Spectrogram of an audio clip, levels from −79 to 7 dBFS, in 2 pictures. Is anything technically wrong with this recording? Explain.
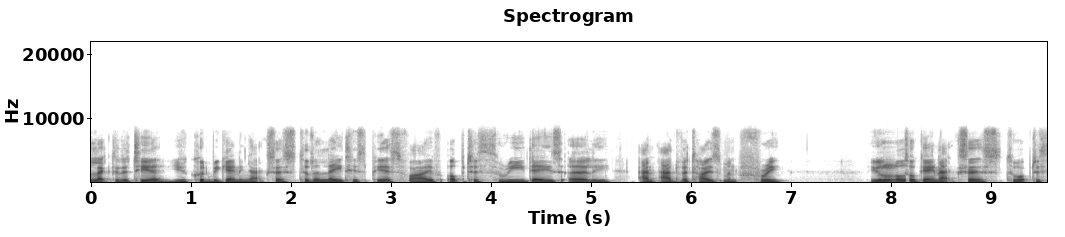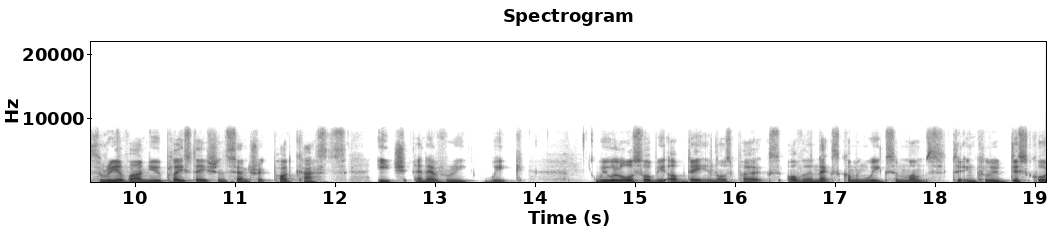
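Yes. Four jitter buffer faults cluster in the middle of this speech clip. The audio comes through a call codec path, and the top end stops around 8 kHz, which fits Opus at a wideband setting.

From 7.95 to 8.07 s there is a short stall from a late packet. A packet arrived late and the jitter buffer ran dry. The receiver held the last sound for about 98 ms until the packet showed up. It then carried on from the same point. Nothing is lost. You hear one sound dragged out with a faint buzz or dip. Playback now runs 98 ms later.

Right after, from 8.13 to 8.17 s, there is a skip ahead. Roughly 70 ms of audio was dropped while later audio was already queued. That took back most of the delay from the stall. Only about 16 ms of filler bridges the gap. The speech lurches forward, and a fragment of sound goes missing. The two sides of the jump are stitched almost directly together.

From 8.61 to 9.26 s, ending just before "up to three of", there is a jitter buffer slow-down. 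The buffer was low or had just raised its target delay, so the receiver repeated pitch periods over and over. This added 72 ms in total. Speech plays at about 90% speed with no change in pitch. Sounds feel stretched.

From 12.21 to 13.11 s, just after "centric podcasts", there is a jitter buffer speed-up. The buffer held too much audio. The receiver trimmed short pitch-period slices, about a tenth of a second in all. The pace jumps to about 111% at the same pitch, and the speech sounds rushed.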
